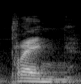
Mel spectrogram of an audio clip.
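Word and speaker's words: แปรง: haven't covered yet, but it's got the bo, blah, ro, rua consonant cluster. This vowel makes like an air sound, and then the ngo, ngu, ng final consonant, so preng, which means brush.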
